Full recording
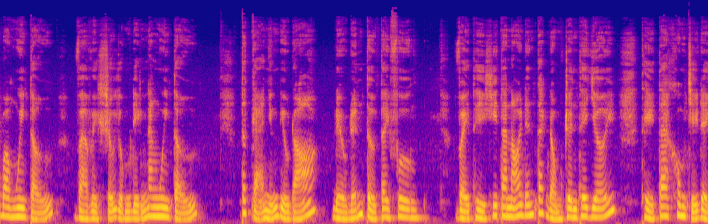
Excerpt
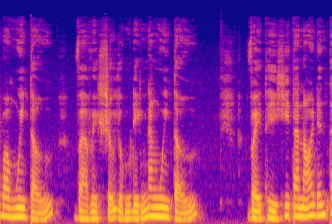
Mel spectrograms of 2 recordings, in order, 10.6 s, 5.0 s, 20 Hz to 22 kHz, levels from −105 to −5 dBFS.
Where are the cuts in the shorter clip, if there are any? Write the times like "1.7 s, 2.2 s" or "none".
3.6 s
